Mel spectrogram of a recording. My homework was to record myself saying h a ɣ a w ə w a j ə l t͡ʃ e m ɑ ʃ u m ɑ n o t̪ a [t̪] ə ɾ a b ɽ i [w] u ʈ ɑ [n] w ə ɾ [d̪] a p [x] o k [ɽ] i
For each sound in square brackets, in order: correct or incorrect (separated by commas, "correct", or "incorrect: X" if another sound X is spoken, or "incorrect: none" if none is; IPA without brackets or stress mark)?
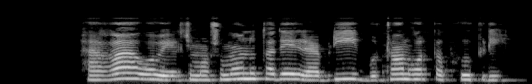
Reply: incorrect: d̪, incorrect: b, correct, incorrect: t̪, correct, correct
